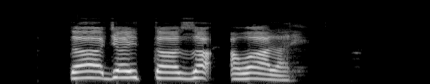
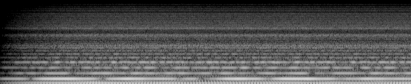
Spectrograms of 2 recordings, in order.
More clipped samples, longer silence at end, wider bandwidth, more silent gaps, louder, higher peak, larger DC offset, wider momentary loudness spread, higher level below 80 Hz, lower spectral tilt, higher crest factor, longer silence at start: neither; first, 1.35 s vs 0 s; second, 9.2 kHz vs 16.5 kHz; first, 1.49-1.53 s, 2.24-2.29 s vs none; first, -12 LUFS vs -16 LUFS; first, 0 dBFS vs -4 dBFS; neither; about the same, 5 LU vs 5 LU; second, -66 dBFS vs -20 dBFS; second, -3 dB/octave vs -5.5 dB/octave; about the same, 14 dB vs 12 dB; first, 0.7 s vs 0 s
